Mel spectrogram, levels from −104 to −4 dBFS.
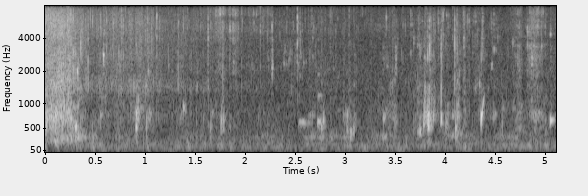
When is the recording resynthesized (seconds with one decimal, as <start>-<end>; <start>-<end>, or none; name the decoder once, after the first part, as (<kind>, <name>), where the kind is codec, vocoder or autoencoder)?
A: none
